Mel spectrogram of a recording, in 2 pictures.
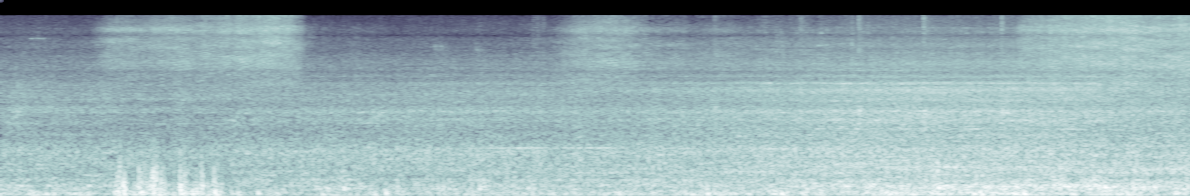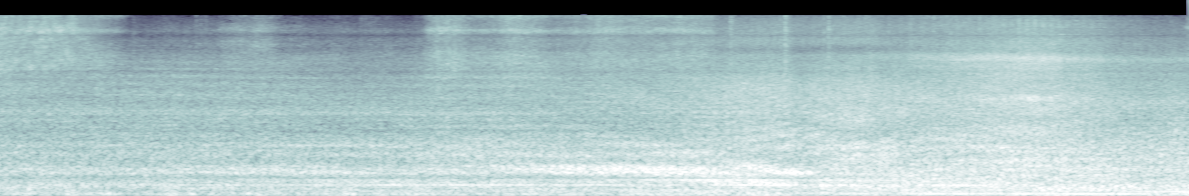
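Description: Test train passing at low speed: coaches' wheels rumbling and clicking over the track, with some wheel squeal. It grows louder as a diesel locomotive draws level, its engine adding a steady low hum near the end.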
